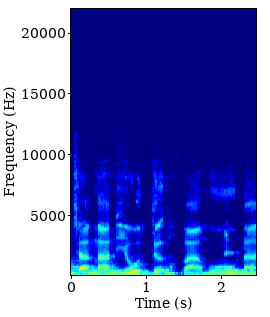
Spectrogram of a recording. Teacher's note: Wala yuzlamuna, lam fathah alif mat tobi'i panjang 2 harokat. Dzok sukun bukan kolkolah, jangan dipantulkan.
